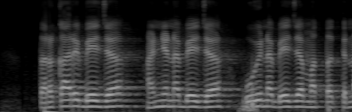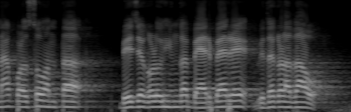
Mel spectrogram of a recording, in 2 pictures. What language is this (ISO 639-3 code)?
kan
